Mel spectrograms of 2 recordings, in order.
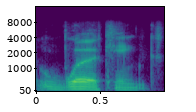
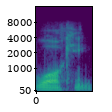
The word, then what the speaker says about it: working: It should be working, not walking. Working.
